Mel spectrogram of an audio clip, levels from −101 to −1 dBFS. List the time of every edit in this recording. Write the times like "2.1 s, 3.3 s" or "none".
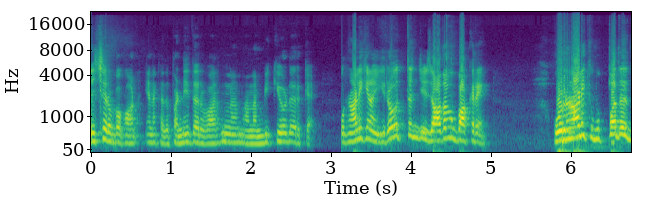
3.1 s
